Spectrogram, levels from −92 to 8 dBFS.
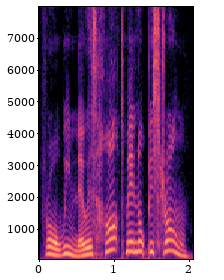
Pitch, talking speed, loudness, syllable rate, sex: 240 Hz, 290 wpm, -14 LUFS, 4.9 syllables/s, female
